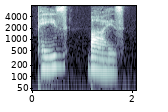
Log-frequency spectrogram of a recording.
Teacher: U-Y is a vowel plus the Y. The S, the final S in these words is pronounced as a Z. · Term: final Z sound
